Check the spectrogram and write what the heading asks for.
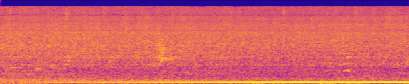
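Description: Steady low electrical hum of the aquarium pumps and filtration running in a fish store, growing slightly louder, with faint voices in the background.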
